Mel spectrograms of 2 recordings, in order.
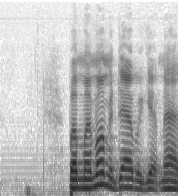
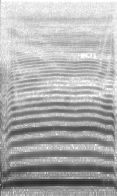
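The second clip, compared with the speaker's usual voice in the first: mock crying groan; 8 semitones higher than usual. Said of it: "I start crying".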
